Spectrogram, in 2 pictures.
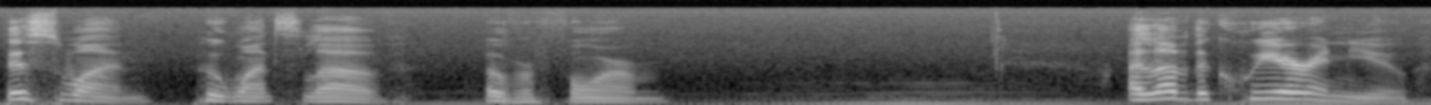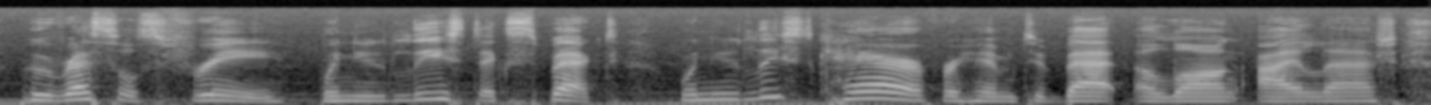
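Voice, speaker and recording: Over music in the background, a woman speaks at a fairly slow pace. Her pitch is fairly low and her intonation lively. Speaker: spoken word poet. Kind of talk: spoken word poetry performance. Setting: live stage.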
